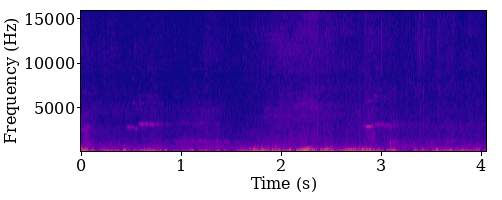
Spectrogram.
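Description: Quiet outdoor background: a low, irregular rumble with two faint, short, high chirps, one about half a second in and one near the end.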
